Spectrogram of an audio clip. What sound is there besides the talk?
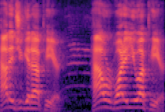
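cat meowing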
